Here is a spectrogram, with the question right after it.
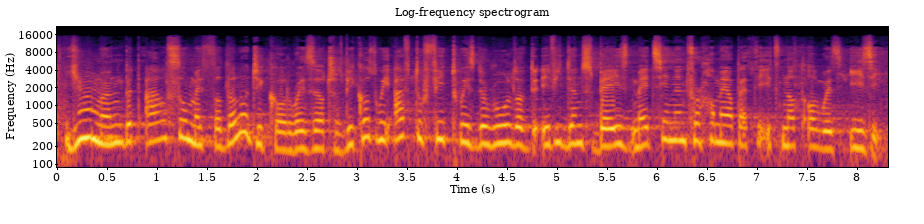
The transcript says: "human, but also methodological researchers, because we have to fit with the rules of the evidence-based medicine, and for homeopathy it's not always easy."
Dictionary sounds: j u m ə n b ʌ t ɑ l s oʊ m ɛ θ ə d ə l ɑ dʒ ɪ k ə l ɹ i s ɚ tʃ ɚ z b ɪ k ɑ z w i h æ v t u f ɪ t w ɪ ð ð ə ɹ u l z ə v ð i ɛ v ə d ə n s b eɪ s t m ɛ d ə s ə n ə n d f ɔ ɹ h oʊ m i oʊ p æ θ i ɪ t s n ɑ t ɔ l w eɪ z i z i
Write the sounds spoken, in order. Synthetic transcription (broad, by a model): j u m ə n b ʌ t ɑ l s oʊ m ɛ θ ə d ə l ɑ dʒ ɪ k ə l ɹ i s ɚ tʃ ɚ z b ɪ k ɑ z w i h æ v t u f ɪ t w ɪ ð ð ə ɹ u l z ə v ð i ɛ v ə d ə n s b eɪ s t m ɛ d s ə n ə n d f ɔ ɹ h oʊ m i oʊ p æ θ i ɪ t s n ɑ t ɔ l w eɪ z i z i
